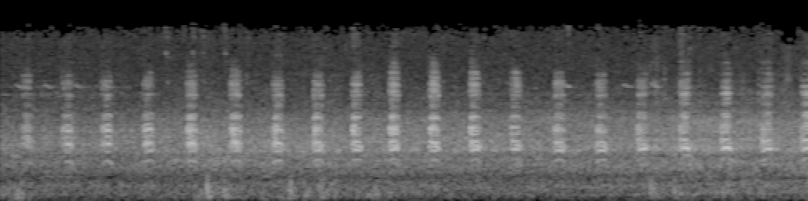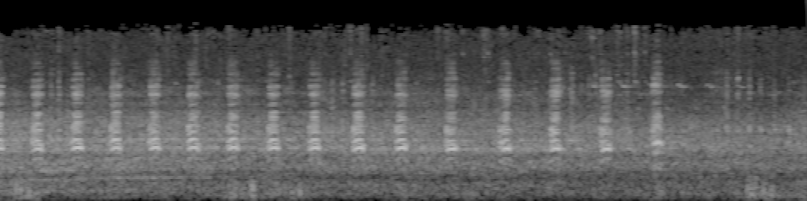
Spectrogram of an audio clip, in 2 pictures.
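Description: Egyptian goose calling: a long, even series of short honks, about two a second, that stops about a second before the end.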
